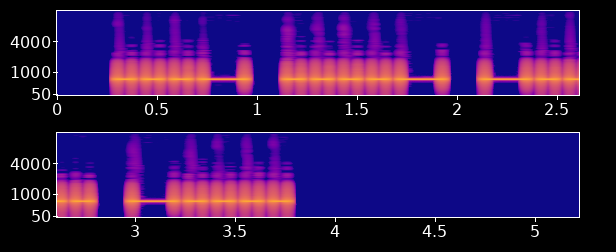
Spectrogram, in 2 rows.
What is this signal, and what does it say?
Morse code, heard as a keyed tone, about 17 wpm, 700 Hz. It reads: V4B6
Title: All Cut Numbers - 4-Digit 17wpm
